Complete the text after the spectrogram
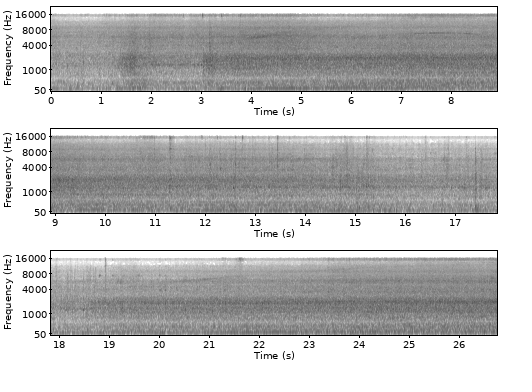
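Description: Tyres roll and rumble on the road surface.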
